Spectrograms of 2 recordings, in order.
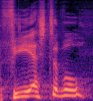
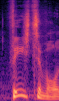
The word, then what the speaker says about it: Feastival: The Fiestival? Is that how you say that? Festival? Yes. She named it something. What'd she call it? A Feastival. Feastival, that's it.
